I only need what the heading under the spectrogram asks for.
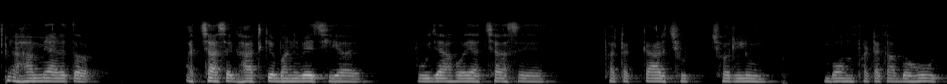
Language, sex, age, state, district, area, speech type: Maithili, male, 18-30, Bihar, Samastipur, urban, spontaneous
